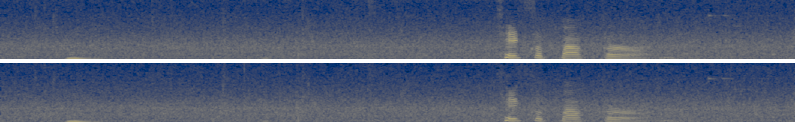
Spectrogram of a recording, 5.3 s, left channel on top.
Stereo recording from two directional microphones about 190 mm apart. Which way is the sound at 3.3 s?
20° left (ahead or behind).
